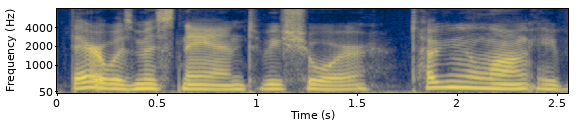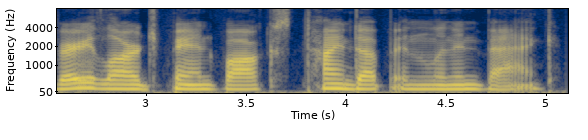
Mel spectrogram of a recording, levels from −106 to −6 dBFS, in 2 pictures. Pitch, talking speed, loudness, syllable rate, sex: 160 Hz, 225 wpm, -19 LUFS, 5.2 syllables/s, female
